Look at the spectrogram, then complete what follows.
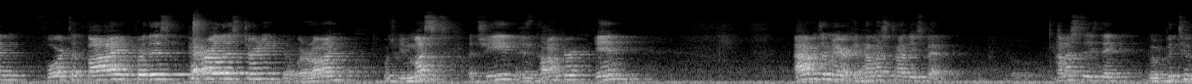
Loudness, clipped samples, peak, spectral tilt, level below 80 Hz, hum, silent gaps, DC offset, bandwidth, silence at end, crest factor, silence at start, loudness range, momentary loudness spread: -18 LUFS; under 0.1%; -2 dBFS; -6 dB/octave; -36 dBFS; none; none; under 0.1%; 12.5 kHz; 0 s; 16 dB; 0 s; 8 LU; 21 LU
